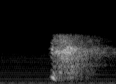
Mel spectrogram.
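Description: A single short, sharp sneeze bursts out close by after a quiet pause, a quick intake followed by a loud airy explosion that trails off within about half a second.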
